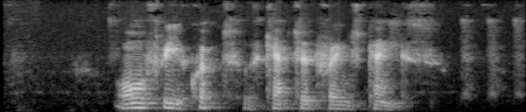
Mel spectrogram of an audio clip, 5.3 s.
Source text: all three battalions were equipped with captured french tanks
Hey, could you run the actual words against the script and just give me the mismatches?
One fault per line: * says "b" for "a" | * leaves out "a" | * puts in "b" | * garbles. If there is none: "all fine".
* leaves out "battalions were"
